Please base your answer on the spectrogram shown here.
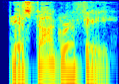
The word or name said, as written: histography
